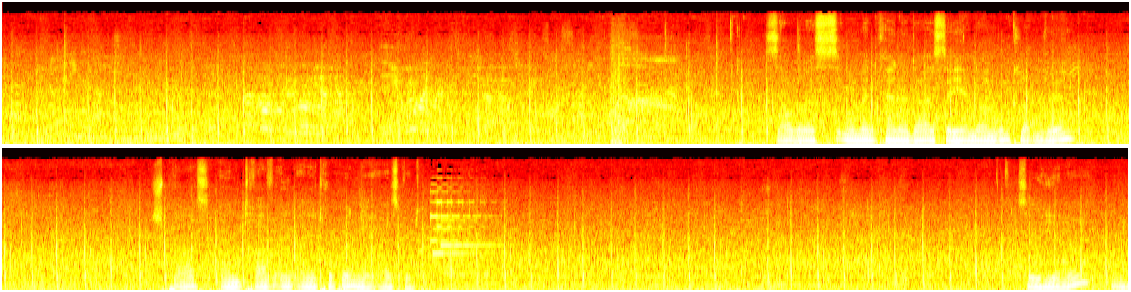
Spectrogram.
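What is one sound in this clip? A busy street crowd murmurs in the background.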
